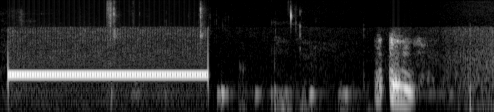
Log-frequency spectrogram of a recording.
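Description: Ringback tone of an outgoing telephone call: one loud, steady electronic tone held for about two seconds, then it stops and a few faint clicks and rustles follow.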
